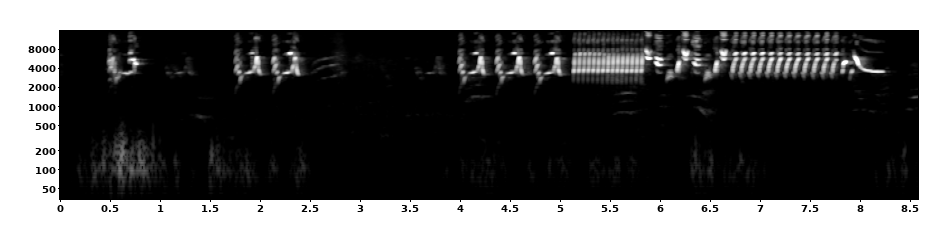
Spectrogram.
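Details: European goldfinch, wild-caught, delivering clean song: short clusters of high chirpy twitters with soft low bumps between them, building into a fast, dense buzzy trill and an even run of rapid repeated notes.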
